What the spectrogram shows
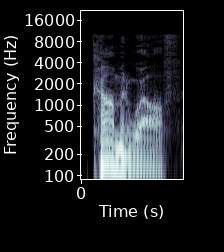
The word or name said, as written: commonwealth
